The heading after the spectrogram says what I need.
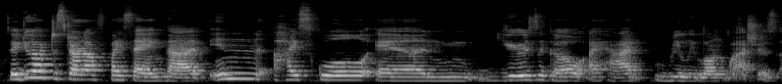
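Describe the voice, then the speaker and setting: A young woman talks to her camera in a chatty, easygoing way, laughing now and then between sentences. Her voice sits a bit low for a woman and sounds a little nasal and raspy as she gets over an illness. The recording has a noticeably roomy echo. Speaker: beauty vlogger. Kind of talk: casual talk to camera.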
